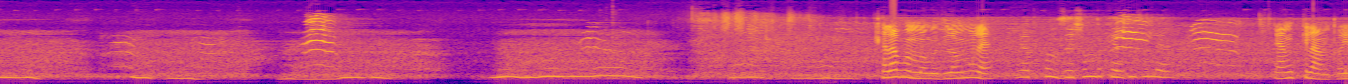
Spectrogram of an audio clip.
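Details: Cat giving a few slurred meows early on, then a busy stretch of repeated bright, bending meows in the second half, with a low continuous tone and talking-like murmurs underneath.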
